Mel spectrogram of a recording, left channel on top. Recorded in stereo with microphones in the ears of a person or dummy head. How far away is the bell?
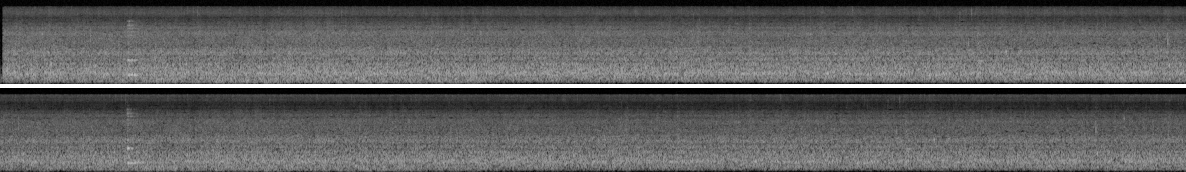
About 5 m.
